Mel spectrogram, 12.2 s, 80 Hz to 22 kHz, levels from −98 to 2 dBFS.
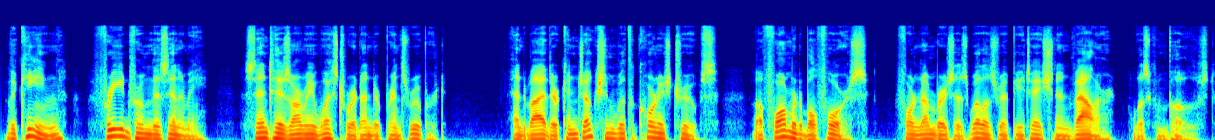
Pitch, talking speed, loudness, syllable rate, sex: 95 Hz, 170 wpm, -19 LUFS, 5.5 syllables/s, male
